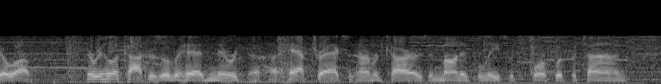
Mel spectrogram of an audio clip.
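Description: No technical faults are audible.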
